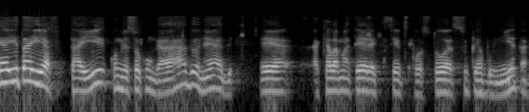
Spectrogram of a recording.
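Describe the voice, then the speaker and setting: This man's pitch is fairly high. He talks fairly slowly, and his intonation is lively. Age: 60s. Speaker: farmer and engineer. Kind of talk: interview. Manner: halting.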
